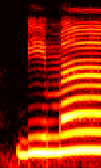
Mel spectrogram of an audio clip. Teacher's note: Maka mimnya dipanjangkan boleh 4 boleh 5 harokat. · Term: mad jaiz munfasil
